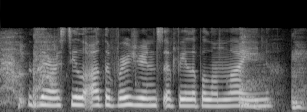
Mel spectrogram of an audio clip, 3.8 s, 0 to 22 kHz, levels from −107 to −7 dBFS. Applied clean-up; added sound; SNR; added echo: none; Cough; 13 dB; none.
